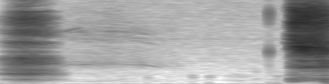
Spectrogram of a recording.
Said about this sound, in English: This girl is yawning.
